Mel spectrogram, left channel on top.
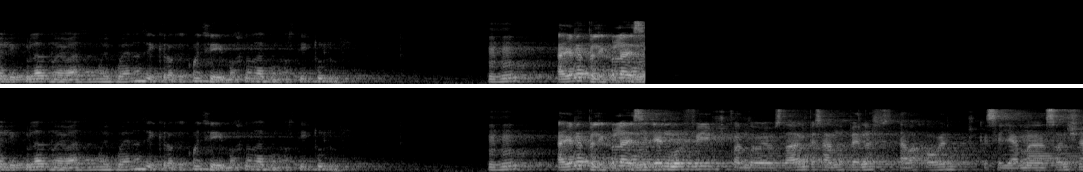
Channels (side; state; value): left; drops out; at 6.5 s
